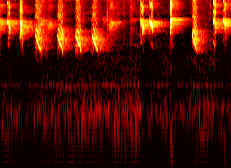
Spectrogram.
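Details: An olive-backed sunbird sings vigorously, a tutor recording with full filler phrases: sharp, high, downward-sweeping whistles alternate with thin level notes, about three per second, with a faint hum underneath.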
